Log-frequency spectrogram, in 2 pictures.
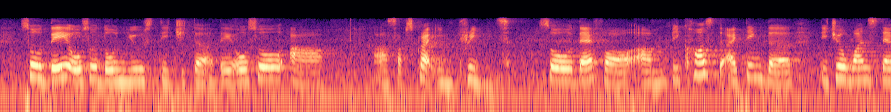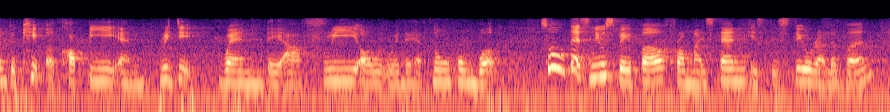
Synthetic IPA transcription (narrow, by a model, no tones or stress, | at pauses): sod̪eɔlsodõnjusdid͡ʒitəldeɔlsoa | ʔa̰sabskɹaɪbĩnpʰɹĩnts | sodɛfɔʌ̰̃mbikʰɔsa̰jt̪ɪ̃ŋk̚də | tit͡ʃəwɔ̃ntsdɛ̃mtukʰipə̰kʰɔpiɛ̃nɹitit̚ | wɛ̃ndeafɹiɔwɛ̃ndehɛvnohõmwək̚ | sodɛtsnjuspepəfɹɔ̃mːajstɛ̃nḭsdistilɹɛləvə̃nt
